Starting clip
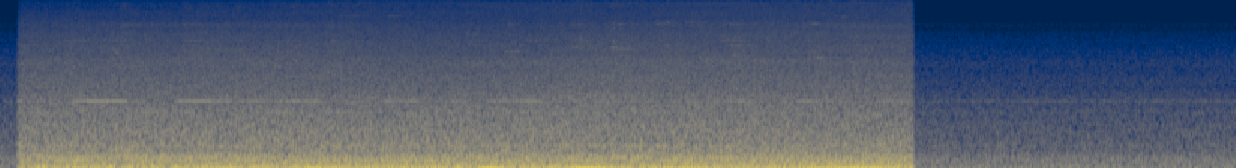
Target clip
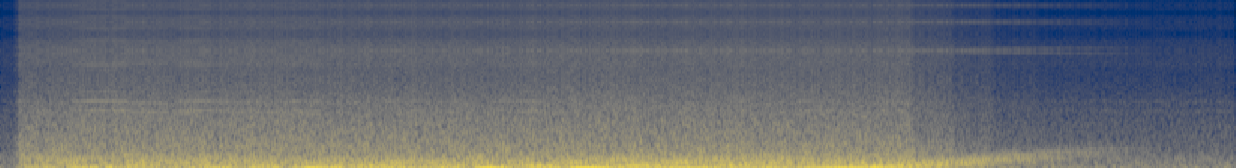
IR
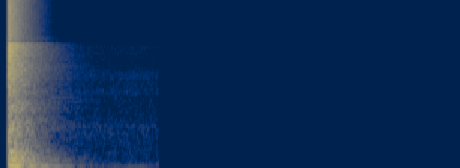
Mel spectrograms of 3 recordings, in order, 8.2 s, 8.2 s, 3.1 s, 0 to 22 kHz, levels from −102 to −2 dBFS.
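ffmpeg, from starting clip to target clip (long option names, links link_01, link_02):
-filter_complex "[0:a]asplit=7[link_01][link_02][link_03][link_04][link_05][link_06][link_07];[link_02]adelay=268,afreqshift=-80,volume=-5dB[link_08];[link_03]adelay=536,afreqshift=-160,volume=-11.2dB[link_09];[link_04]adelay=804,afreqshift=-240,volume=-17.4dB[link_10];[link_05]adelay=1072,afreqshift=-320,volume=-23.6dB[link_11];[link_06]adelay=1340,afreqshift=-400,volume=-29.8dB[link_12];[link_07]adelay=1608,afreqshift=-480,volume=-36dB[link_13];[link_01][link_08][link_09][link_10][link_11][link_12][link_13]amix=inputs=7:normalize=0,asplit=3[link_14][link_15][link_16];[link_15]asetrate=35002,aresample=44100,atempo=1.25992,volume=-1dB[link_17];[link_16]asetrate=55563,aresample=44100,atempo=0.793701,volume=-10dB[link_18];[link_14][link_17][link_18]amix=inputs=3:normalize=0,acrusher=samples=7:mix=1:aa=0.000001"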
